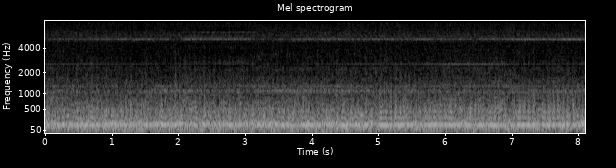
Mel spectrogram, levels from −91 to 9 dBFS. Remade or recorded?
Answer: remade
